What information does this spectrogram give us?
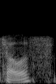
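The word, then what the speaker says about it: Telles: minutes and may begin hello this is tellis the clark county public administrator my last name is spelled t-e-l-l-e-s again my name is telus or i'm the clark county public administrator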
